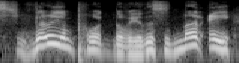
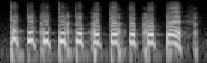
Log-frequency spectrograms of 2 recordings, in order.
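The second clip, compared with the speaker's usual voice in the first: mock giggle; 11 semitones higher than usual. Mock gossip laugh.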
